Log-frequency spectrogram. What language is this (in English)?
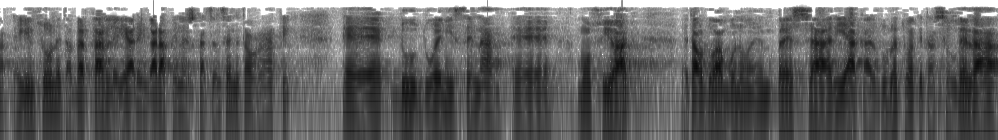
Basque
